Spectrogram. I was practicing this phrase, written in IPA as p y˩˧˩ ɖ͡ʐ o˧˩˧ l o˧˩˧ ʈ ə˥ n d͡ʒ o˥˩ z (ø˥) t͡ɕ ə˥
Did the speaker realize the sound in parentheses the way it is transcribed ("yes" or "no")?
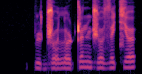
no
